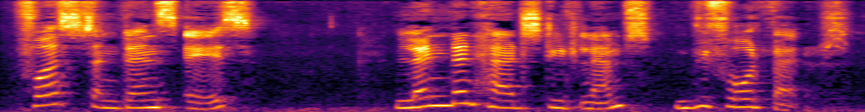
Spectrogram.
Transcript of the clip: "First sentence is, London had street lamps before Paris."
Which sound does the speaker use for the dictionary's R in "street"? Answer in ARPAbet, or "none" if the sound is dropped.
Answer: none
